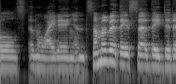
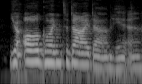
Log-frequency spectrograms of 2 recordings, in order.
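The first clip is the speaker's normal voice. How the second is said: eerie, off-kilter, unnatural, creepy uncanny delivery; 5 dB quieter than usual. Repeating a movie character's threat to a group: imitating a creepy delivery. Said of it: "in the creepy uncanny valley".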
